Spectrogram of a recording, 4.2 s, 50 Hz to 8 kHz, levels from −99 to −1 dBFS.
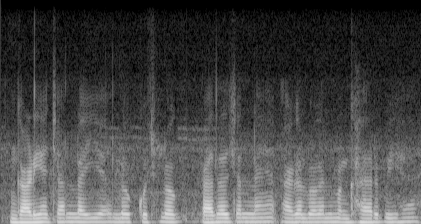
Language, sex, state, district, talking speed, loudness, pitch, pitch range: Hindi, male, Bihar, Muzaffarpur, 225 wpm, -20 LUFS, 140 Hz, 135-140 Hz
